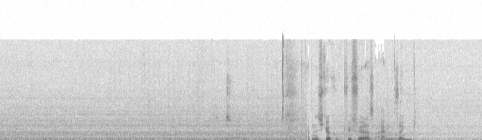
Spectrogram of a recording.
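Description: A train rolls along rails with a steady rumble.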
